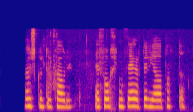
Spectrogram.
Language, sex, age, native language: Icelandic, female, 12, Icelandic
